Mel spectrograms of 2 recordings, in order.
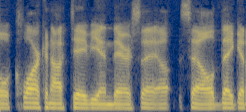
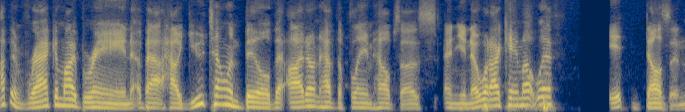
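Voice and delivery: ordinary talk

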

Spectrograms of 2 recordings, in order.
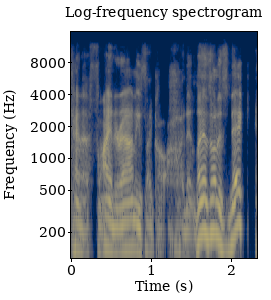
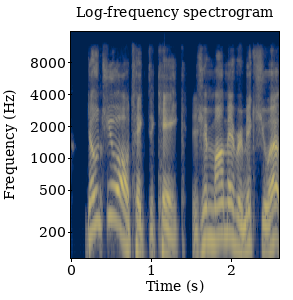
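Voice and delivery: put-on mid-strength Canadian accent; 4 semitones higher, 4 dB louder than usual. Retelling what a man says to kids staring up at him: canadian accent. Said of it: "he's totally got a mid Canadian accent".

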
